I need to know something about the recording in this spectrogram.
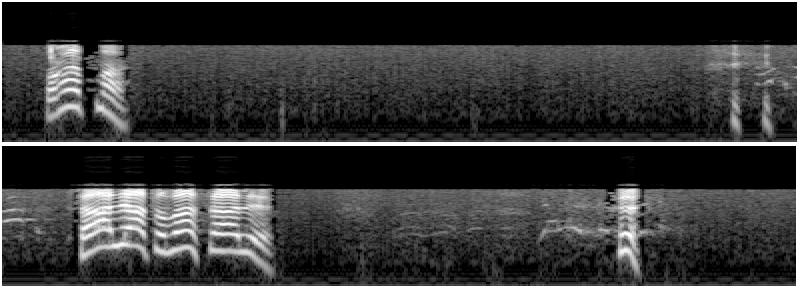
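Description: Boys shout and yell loudly outdoors.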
